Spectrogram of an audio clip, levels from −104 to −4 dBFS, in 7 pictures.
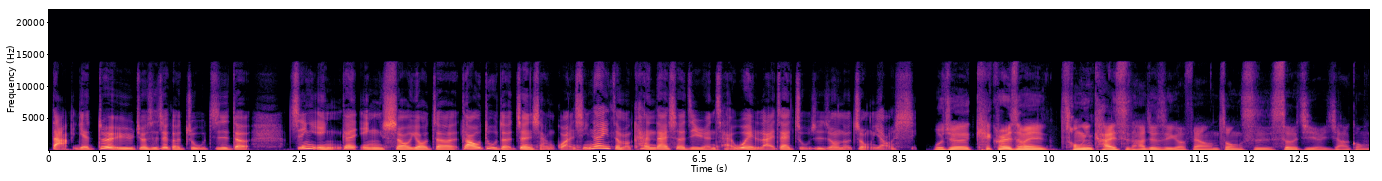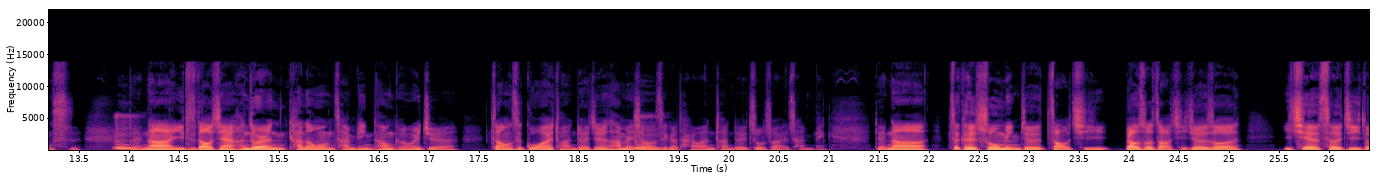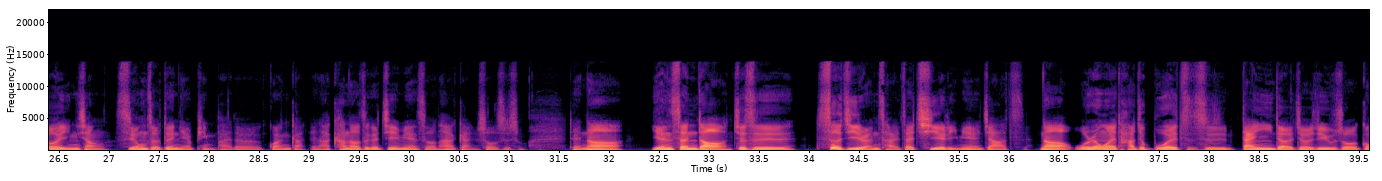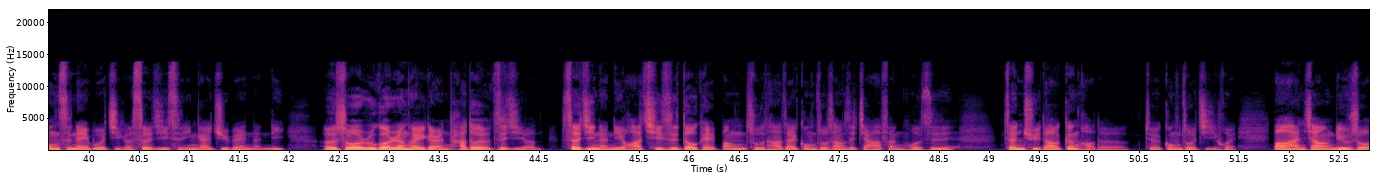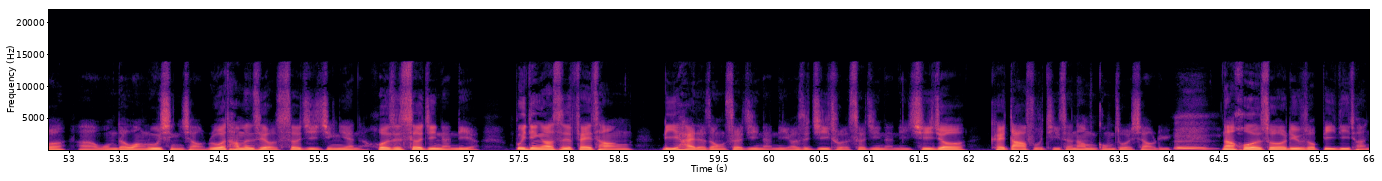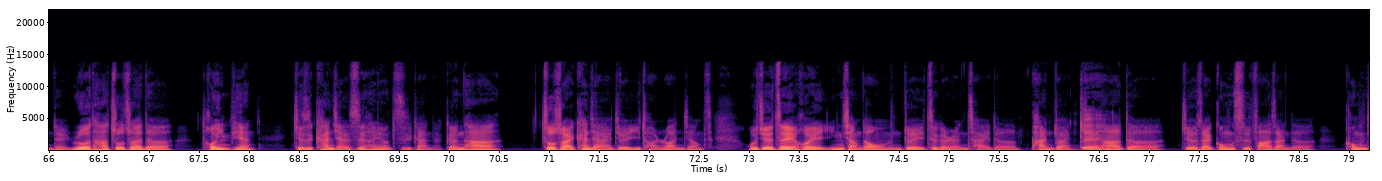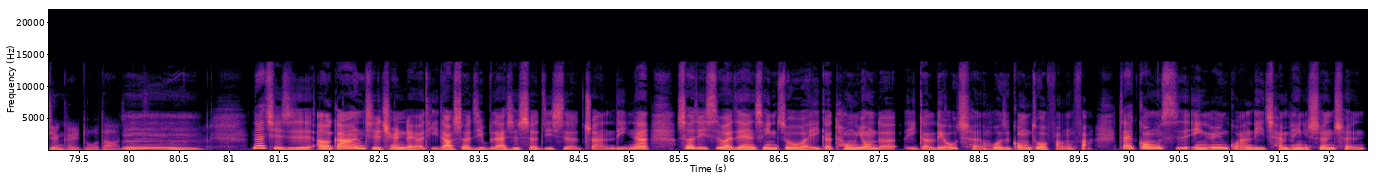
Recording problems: none

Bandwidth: 14 kHz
